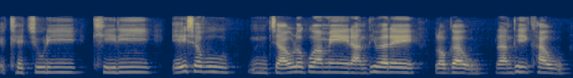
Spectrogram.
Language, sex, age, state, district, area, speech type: Odia, female, 45-60, Odisha, Jajpur, rural, spontaneous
